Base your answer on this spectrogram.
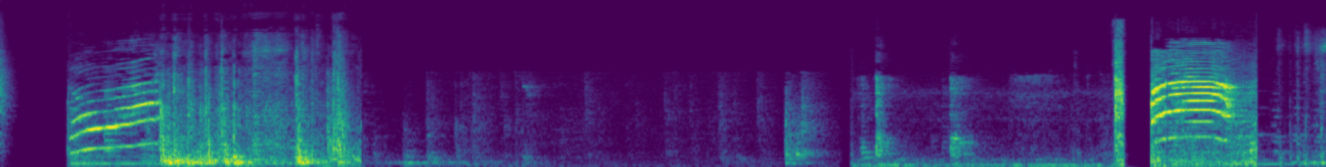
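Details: Pet cat meowing: a loud, drawn-out wavering meow over thumping and rustling, then near silence with faint knocks, then a second long, bending meow near the end.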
